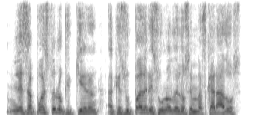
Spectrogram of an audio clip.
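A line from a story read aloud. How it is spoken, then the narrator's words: Furious exclamation. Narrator (Spanish): exclamó Ron furioso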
